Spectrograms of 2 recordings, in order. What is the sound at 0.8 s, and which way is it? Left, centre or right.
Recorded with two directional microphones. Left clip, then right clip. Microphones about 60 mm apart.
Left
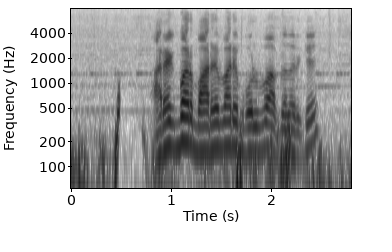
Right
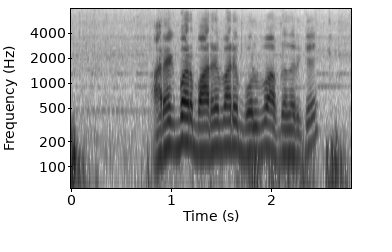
Speech, left.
